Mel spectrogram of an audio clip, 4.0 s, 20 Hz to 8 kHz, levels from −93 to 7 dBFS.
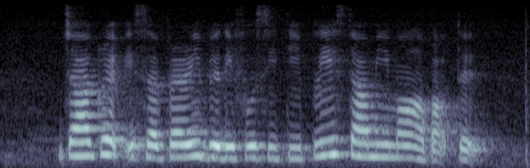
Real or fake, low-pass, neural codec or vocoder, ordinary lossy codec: real; 7.2 kHz; none; none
